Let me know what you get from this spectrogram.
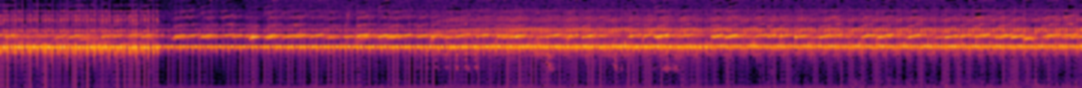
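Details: Spring chorus of male dwarf American toads (Anaxyrus americanus charlesmithi) at a small breeding pond: long steady high trills overlapping, one caller cutting off early as another takes over, faint low rustles near the end.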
